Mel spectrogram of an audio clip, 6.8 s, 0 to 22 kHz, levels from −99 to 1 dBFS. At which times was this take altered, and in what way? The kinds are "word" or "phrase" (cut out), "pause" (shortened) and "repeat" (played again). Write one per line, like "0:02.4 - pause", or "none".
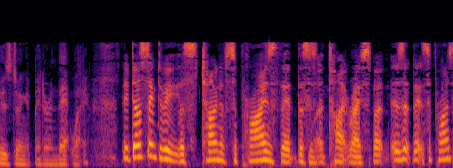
0:02.7 - word
0:04.7 - word
0:05.8 - pause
